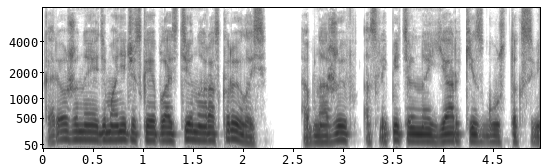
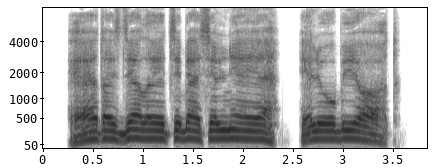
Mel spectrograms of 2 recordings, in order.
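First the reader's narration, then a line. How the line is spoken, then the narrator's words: Dying rasp. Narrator (Russian): прохрипел, прежде чем рассыпаться бесформенной массой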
